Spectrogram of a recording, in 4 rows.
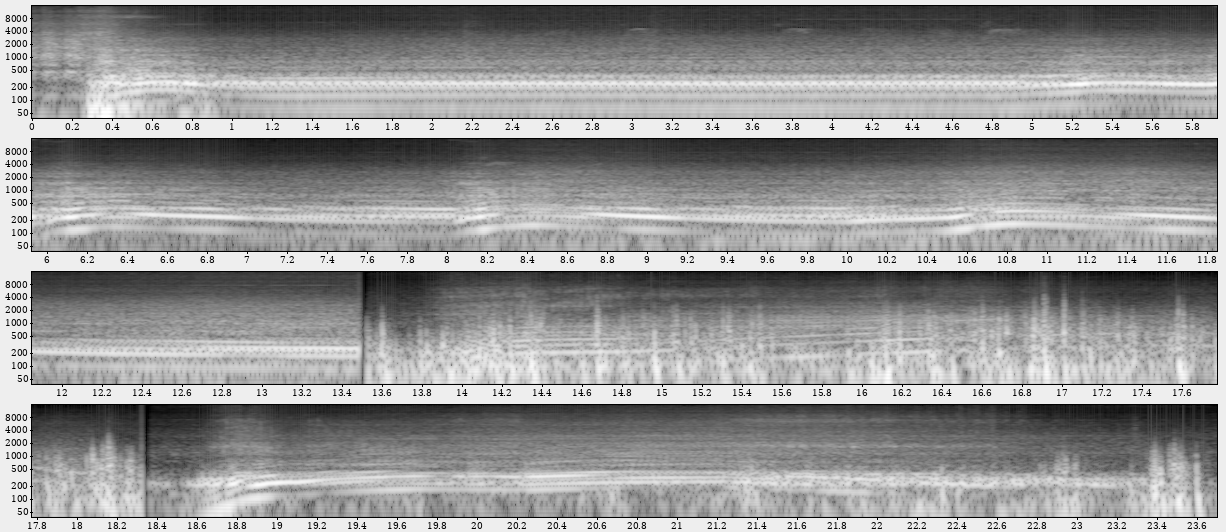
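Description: Ford Fusion Sport's 3.5-litre Cyclone V6 through a Borla cat-back exhaust: it catches and flares just as it starts, then settles to a steady idle. About five seconds in it is revved in a run of quick blips that rise and fall. Partway through the sound changes abruptly, and near the end the engine is blipped twice more.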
